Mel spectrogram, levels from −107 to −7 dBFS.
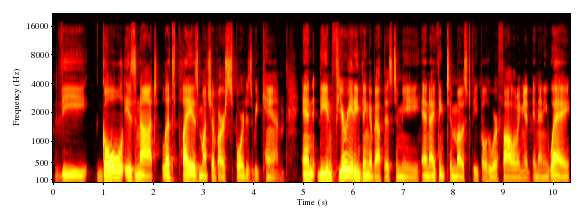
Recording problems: none

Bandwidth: 17 kHz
